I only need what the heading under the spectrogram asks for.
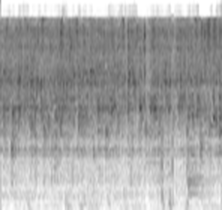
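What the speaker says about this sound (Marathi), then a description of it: "तेल गरम झालेला आहे, खडा मसाला घालत आहे। तमालपत्र घातलेलं आहे, चक्रीय फूल, लवंगा आणि काळे मिरी घालत आहे।" Whole spices (bay leaf, star anise, cloves and black pepper) crackle and sizzle in hot oil, a dense close frying hiss with small pops throughout, no voices.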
